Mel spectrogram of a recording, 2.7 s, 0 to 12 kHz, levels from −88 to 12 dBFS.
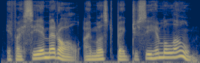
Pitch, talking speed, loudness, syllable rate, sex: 155 Hz, 290 wpm, -17 LUFS, 6.1 syllables/s, female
